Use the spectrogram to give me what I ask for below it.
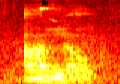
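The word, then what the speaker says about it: hanno: Like you have the word anno, as opposed to anno. Both pronounced exactly the same.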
